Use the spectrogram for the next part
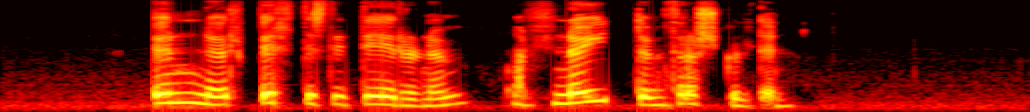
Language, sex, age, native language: Icelandic, female, 20-29, Icelandic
